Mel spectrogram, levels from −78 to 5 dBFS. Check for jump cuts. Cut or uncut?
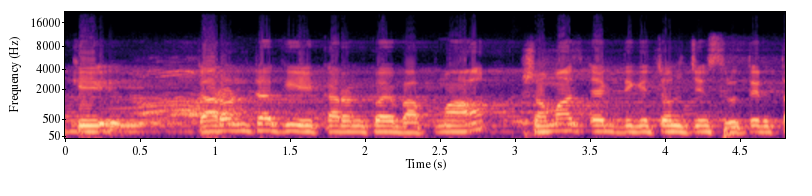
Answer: cut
